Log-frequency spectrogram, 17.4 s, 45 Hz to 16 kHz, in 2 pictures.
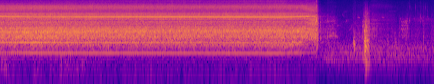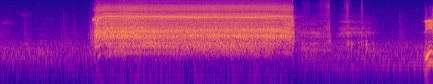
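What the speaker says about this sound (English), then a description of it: "Now I'm going to take a 3/16 drill and just pre-drill it through the board." A power drill with a 3/16-inch bit whines steadily at high speed, pre-drilling through a wood board for several seconds, stops, then runs again in a second long, loud burst.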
